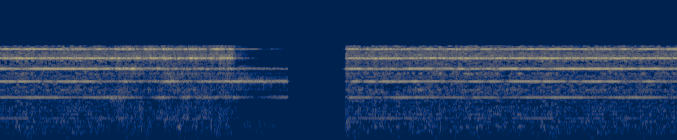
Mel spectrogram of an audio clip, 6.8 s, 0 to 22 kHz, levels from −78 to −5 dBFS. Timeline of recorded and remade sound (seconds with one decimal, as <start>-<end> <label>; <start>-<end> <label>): 0.0-1.1 recorded; 1.1-3.5 remade; 3.5-6.8 recorded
